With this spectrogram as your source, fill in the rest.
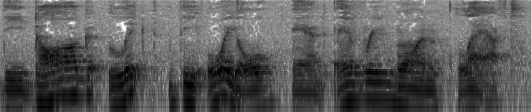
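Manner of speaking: slow, choppy, careful neutral diction; measured, stiff speech with the accent held back; accentless, attempted smooth. Shown as a demonstration. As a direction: try for smooth but come out word by word. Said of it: "Can you say it smoothly?".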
